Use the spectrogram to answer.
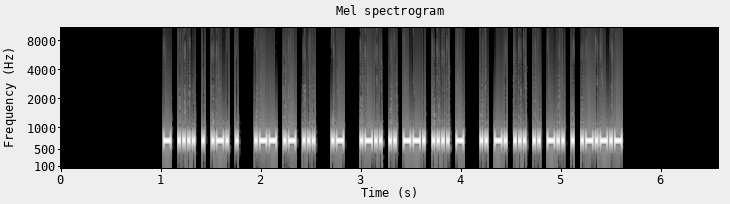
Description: Morse code, heard as a keyed tone, about 50 wpm, 700 Hz. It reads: THERE WAS A LIGHT INSIDE.
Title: Sentences from Top 1000 Words - Review Part 6 - 50wpm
